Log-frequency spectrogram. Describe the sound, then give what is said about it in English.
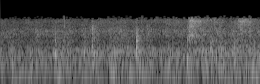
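Train wheels clack steadily over rail joints beneath a dense, rumbling roar, with sharp periodic clicks punctuating the continuous low hum of a moving carriage heard from inside. “The wheels of the train must have been listening to what that woman said, because they repeated it.”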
